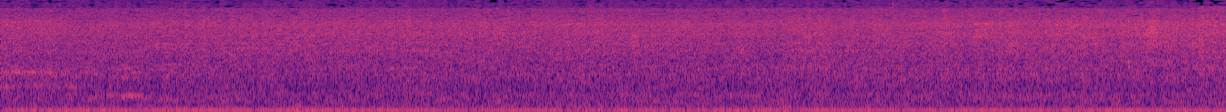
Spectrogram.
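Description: Steady outdoor ambience: a constant low hum over an even rushing noise, with no distinct blows or shouts standing out.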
